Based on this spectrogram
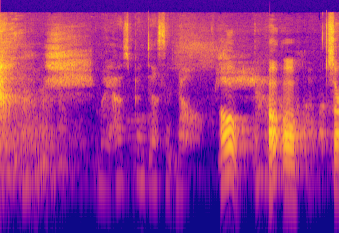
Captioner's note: whispered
